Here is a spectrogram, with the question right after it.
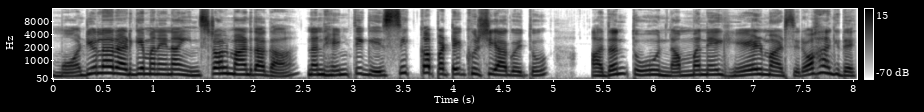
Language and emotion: Kannada, happy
